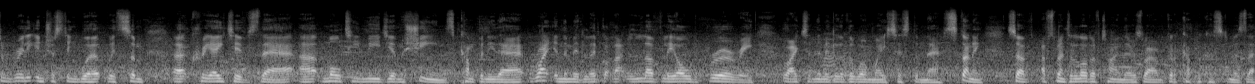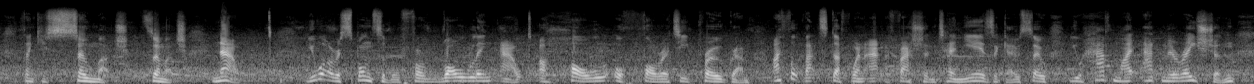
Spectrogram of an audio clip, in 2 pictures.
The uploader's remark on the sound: Our second NetSupport Radio LIVE show from stand NL44 at BETT2020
